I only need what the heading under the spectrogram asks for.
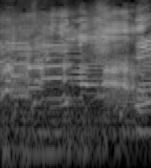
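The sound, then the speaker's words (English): A person lets out a loud, frantic, high-pitched scream like a maniac while jumping on someone's back, strained and wavering, sustained for over a second and a half without any words. “So as this guy, like, rushes … away and starts to move, … just jumps on his back. Like a maniac, screaming.”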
